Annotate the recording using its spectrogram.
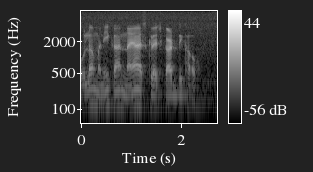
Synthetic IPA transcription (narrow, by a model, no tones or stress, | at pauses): ʊlamənikanɐjaɪskɾɛːt͡ʃkaːɾɖd̪ɪkʰa̰ːo̰ː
